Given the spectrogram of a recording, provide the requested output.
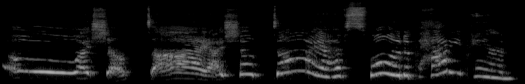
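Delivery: high, loud wailing lament; howling. A narrator's reading. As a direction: howl it out, dragging the words slowly. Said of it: "Duchess set up a howl".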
